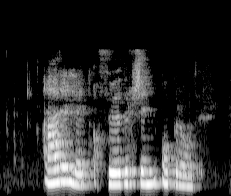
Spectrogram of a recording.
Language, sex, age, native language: Icelandic, female, 14, Icelandic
